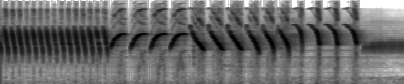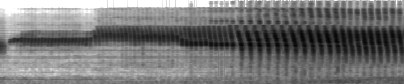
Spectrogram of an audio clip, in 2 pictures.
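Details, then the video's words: Canary lure song for young birds, long rolling style: quick repeated trill, then swooping whistled tours, a low buzzy roll, and finally a long dense rattling trill that builds in volume. "MASTERAN Kenari Paud CEPAT Bunyi‼️ Pancingan KENARI GACOR DURASI Panjang Ngerol"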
